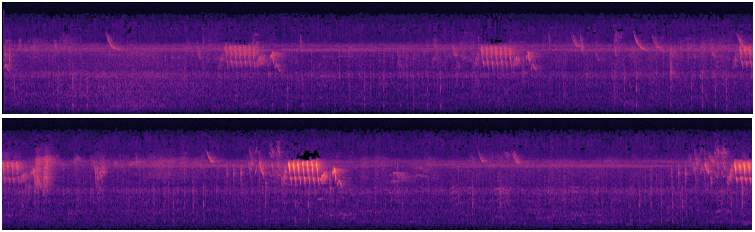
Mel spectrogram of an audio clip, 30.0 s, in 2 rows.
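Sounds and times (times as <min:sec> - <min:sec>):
outdoor hiss: 0:00.0 - 0:30.0.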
